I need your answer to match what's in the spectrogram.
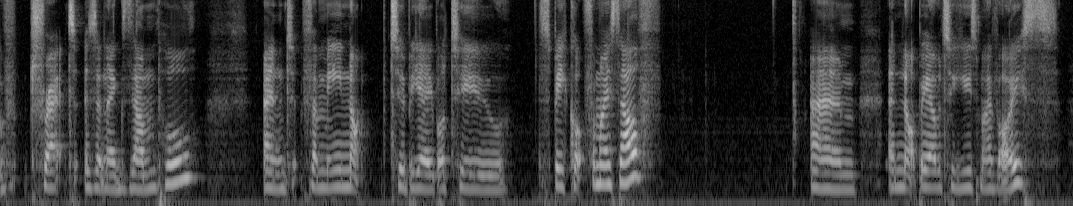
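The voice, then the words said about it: Emotional, raw voice. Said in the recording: “as you can tell by my voice, it's a very emotional subject for me and it's very raw”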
